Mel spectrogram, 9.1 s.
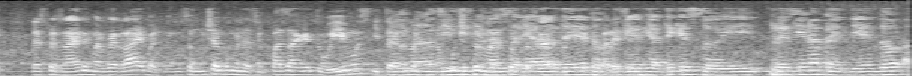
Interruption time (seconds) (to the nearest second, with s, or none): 4 s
